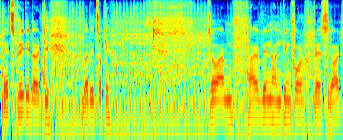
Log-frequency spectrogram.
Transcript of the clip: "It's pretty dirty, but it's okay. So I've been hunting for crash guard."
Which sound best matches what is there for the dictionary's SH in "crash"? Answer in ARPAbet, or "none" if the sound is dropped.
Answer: S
